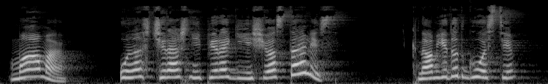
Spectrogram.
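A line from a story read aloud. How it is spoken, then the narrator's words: Calling out loudly. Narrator (Russian): Потом крикнула матери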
